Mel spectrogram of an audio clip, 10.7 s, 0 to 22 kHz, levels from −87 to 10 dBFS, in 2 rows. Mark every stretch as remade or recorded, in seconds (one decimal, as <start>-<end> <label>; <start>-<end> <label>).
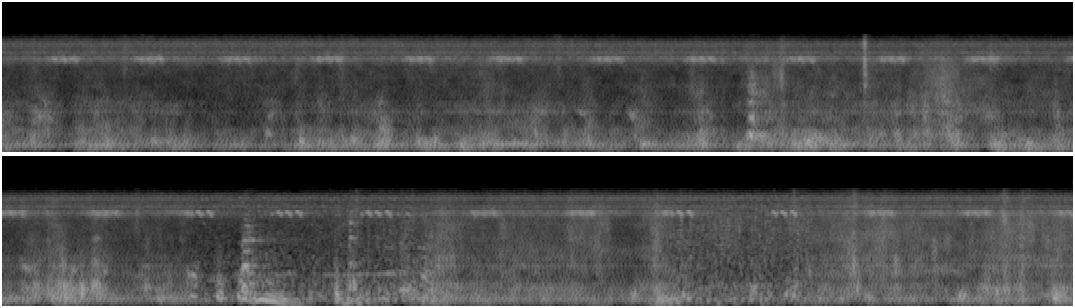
0.0-6.3 remade; 6.3-7.5 recorded; 7.5-8.7 remade; 8.7-9.4 recorded; 9.4-10.7 remade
